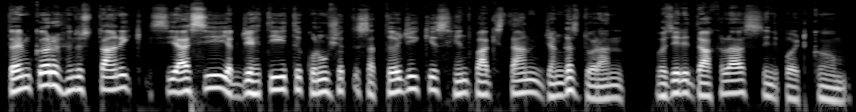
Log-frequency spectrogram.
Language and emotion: Kashmiri, neutral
